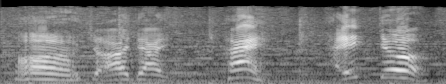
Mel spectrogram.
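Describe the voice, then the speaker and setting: A woman's voice: high-pitched, fast talker, vocal fry, loud music behind the voice. A young woman hosting a gaming video, dramatic and exclamatory, full of shrieks and teasing threats. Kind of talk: excited game commentary.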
